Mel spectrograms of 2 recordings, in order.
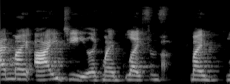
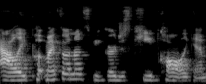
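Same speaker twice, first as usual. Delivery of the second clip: ordinary talk, nothing marked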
